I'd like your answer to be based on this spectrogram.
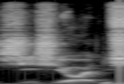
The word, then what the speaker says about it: Gigioli: Como é que fala o seu sobrenome? Giglioli? – Gigioli. Gigioli. É, é.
